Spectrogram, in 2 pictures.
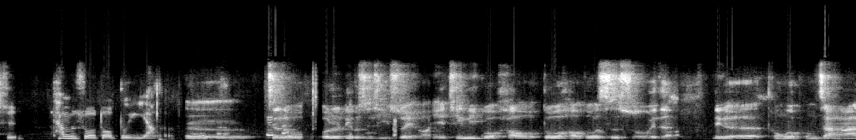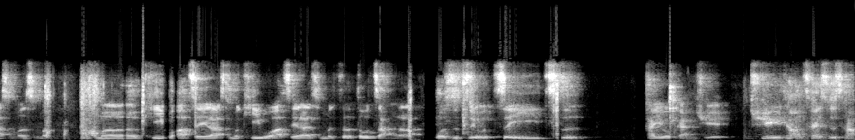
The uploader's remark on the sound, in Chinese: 本集於住宿公共空間進行錄音，故會出現些許背景音，若影響收聽品質請見諒!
